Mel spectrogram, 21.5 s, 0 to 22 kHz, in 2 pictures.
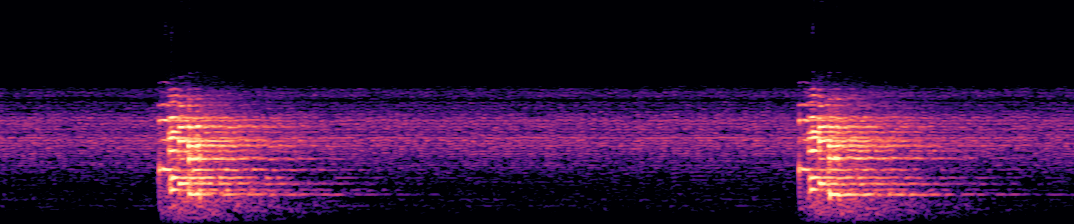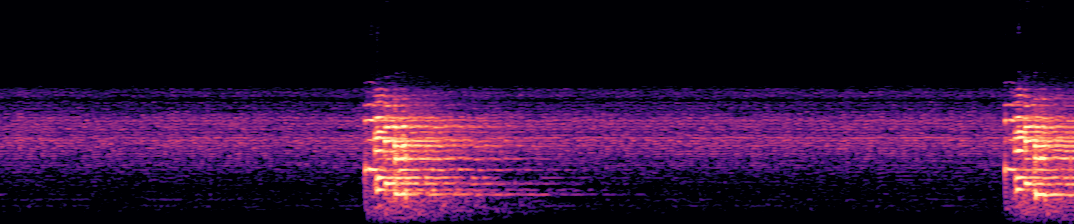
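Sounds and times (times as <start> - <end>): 
G sharp minor synth pluck melody loop at 150 BPM: 1.6 - 3.6, 8.0 - 9.9, 14.4 - 16.5, 20.9 - 21.4.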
